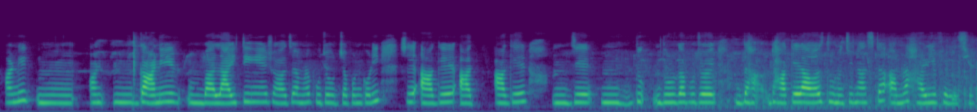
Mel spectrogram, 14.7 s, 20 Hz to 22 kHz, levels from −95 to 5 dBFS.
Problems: background sounds at intervals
